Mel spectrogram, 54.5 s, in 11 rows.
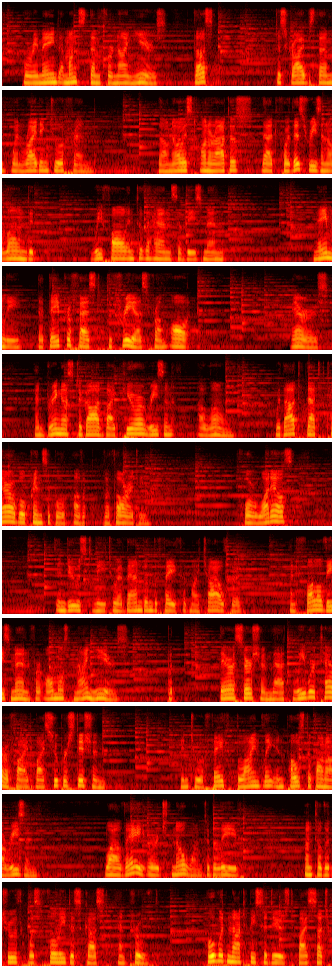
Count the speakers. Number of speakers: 1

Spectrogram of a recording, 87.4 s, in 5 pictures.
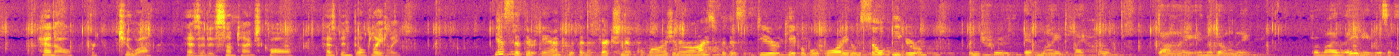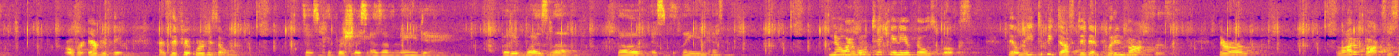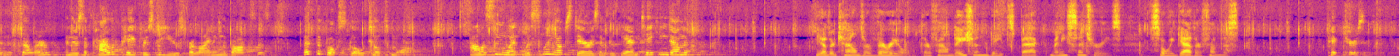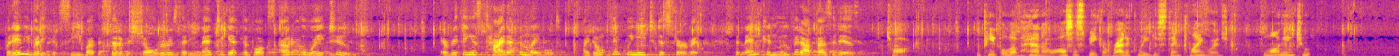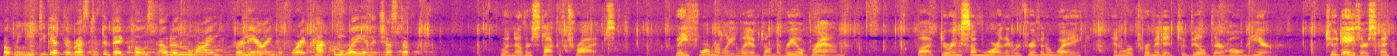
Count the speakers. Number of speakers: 3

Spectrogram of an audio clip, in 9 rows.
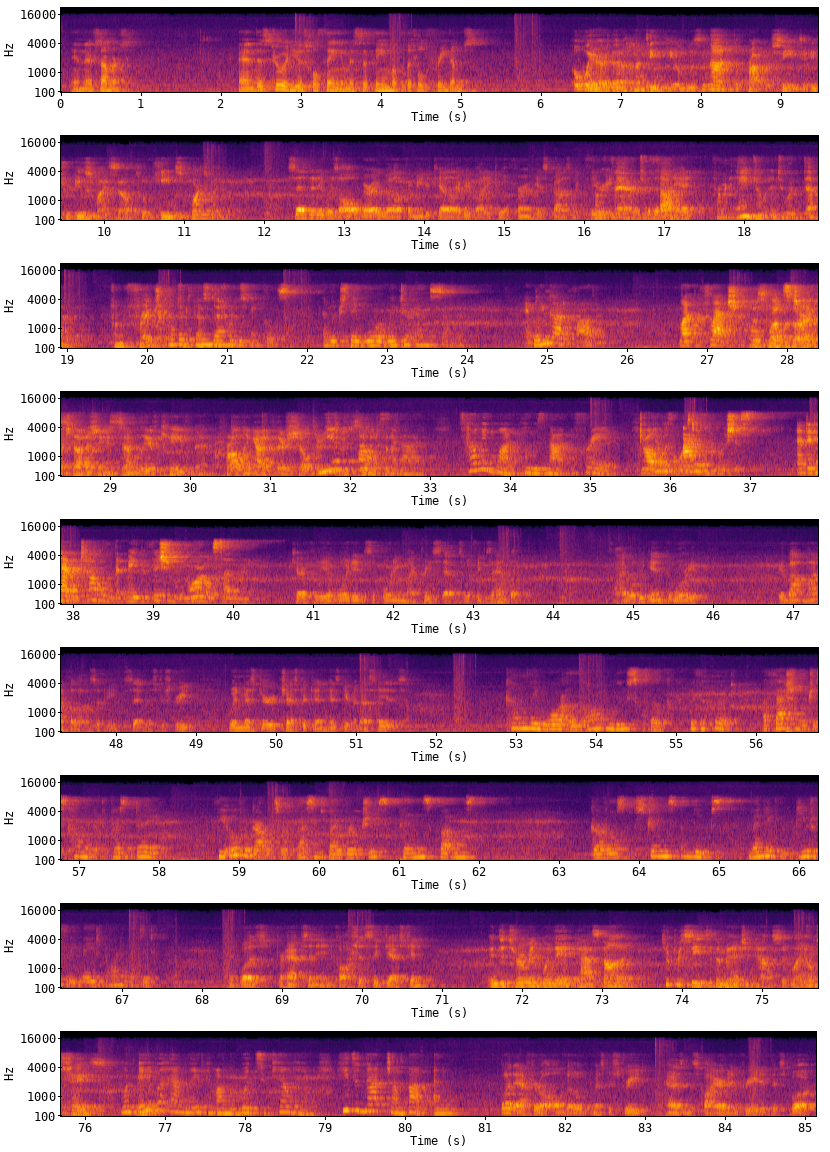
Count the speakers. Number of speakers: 8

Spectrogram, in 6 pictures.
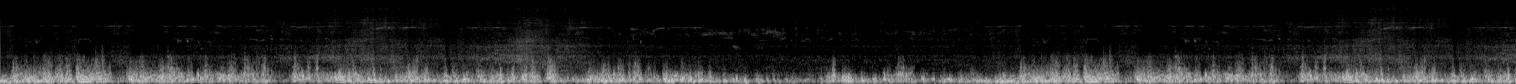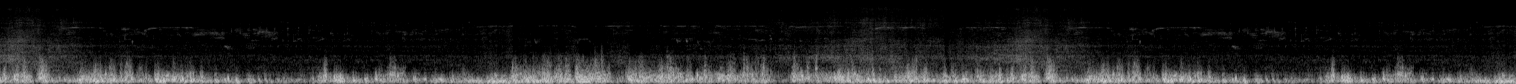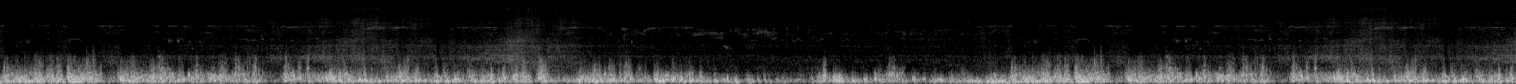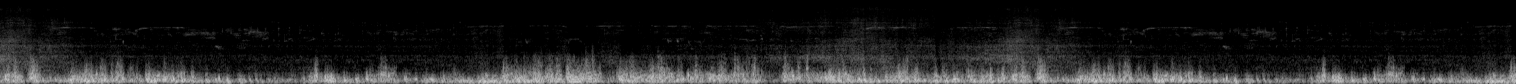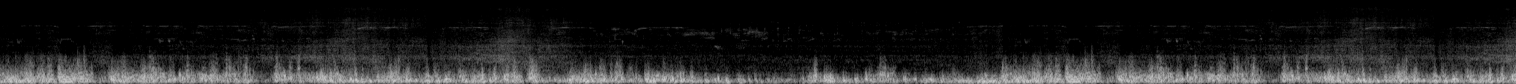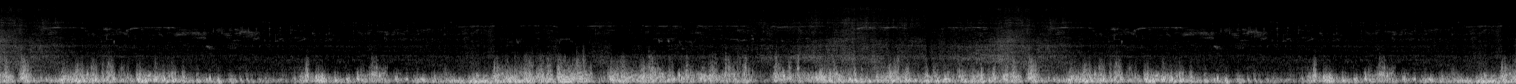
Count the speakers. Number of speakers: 0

